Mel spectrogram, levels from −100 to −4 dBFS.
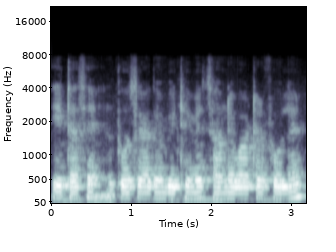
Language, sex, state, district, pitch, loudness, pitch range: Hindi, male, Chhattisgarh, Kabirdham, 120 Hz, -12 LUFS, 115-120 Hz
